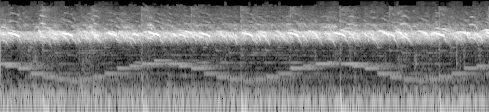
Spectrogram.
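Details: Many broiler chicks peep loudly and continuously. Their shrill, quick chirps blur into an unbroken high chorus above a faint, steady low hum.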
